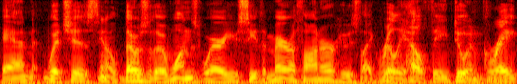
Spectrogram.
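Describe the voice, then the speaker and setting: Noticeable background noise and audible room echo accompany fairly quick speech with hardly any pauses. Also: man, fairly low pitch for a man, ordinary pitch variation. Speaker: real estate franchise owner. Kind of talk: podcast interview. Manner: loud.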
